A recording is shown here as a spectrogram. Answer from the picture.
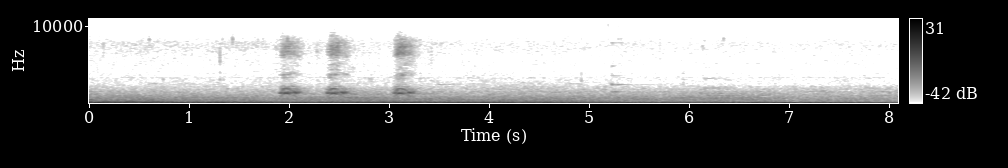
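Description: Three short, harsh bird calls in quick succession, about half a second apart, a couple of seconds in, over a low steady hum.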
